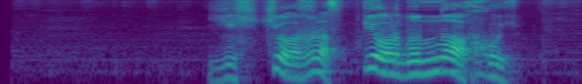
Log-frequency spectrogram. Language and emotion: Russian, angry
